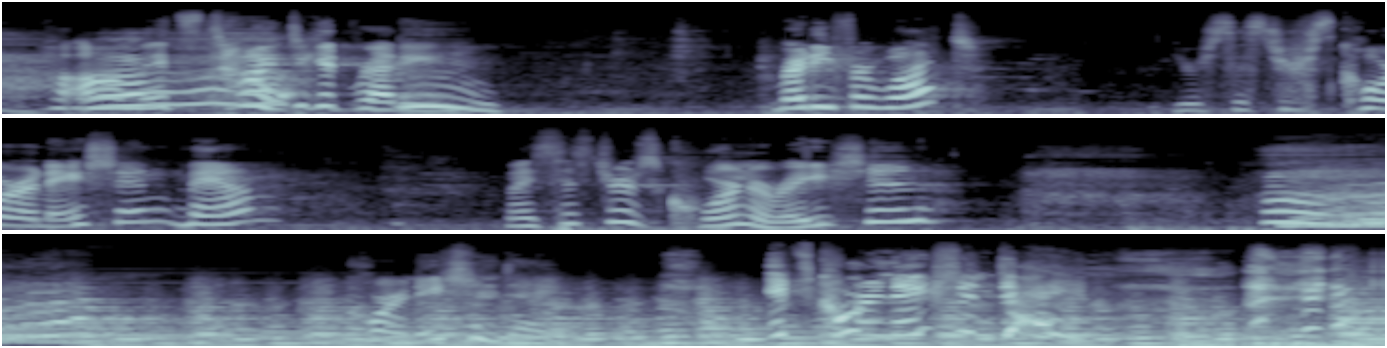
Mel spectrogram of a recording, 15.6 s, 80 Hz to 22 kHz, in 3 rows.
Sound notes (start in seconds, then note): 9.9 Anna yawns; 15.0 Anna laughs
